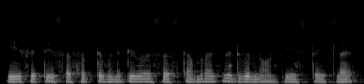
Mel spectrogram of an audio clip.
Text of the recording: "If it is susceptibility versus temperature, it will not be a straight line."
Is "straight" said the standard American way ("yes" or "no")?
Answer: no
